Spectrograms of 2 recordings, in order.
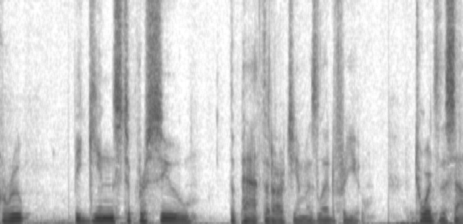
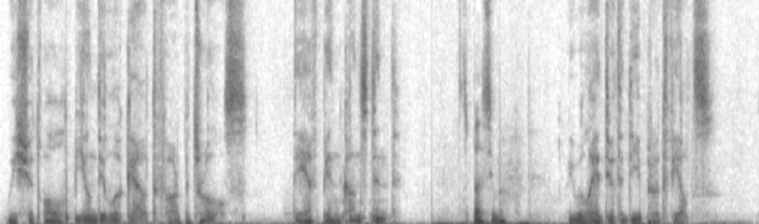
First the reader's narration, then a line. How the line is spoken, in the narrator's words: Karova kind of leans over to you and whispers and says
